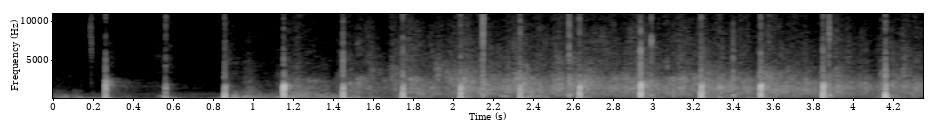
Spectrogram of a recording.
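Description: Audience applauding, with one person's claps close to the microphone standing out sharply at about three a second.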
